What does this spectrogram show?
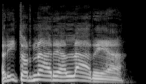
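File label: Italian speech Quick Commands Ally Point; World Of Warships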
